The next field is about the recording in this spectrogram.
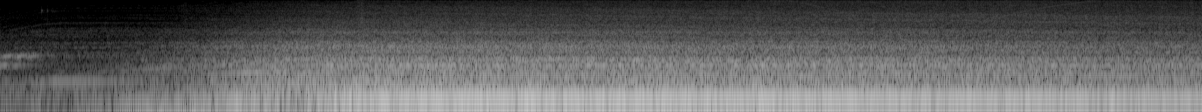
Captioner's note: air vent blowing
